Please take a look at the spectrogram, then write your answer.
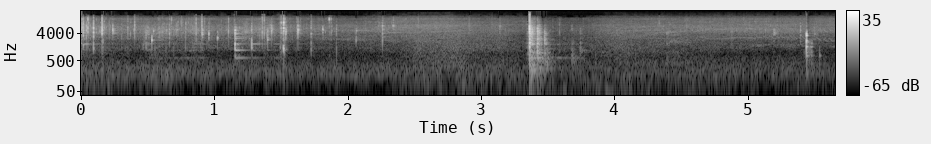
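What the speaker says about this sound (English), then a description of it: "Oh, they're still sizzling. I can hear them." Food sizzling in a pan on a camp stove during solo camping on a sand cay, a steady close crackle with sharp clinks of a utensil scraping the pan around the middle and near the end.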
